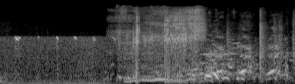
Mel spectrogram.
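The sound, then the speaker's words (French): A woman imitates a seagull call with shrill, squeaky cries that rise slightly. The calls sit over a noisy mix of voices after a few faint ticks at the start. “Ah, des beaux oiseaux. Mon Dieu, un goéland, c'était pareil.”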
